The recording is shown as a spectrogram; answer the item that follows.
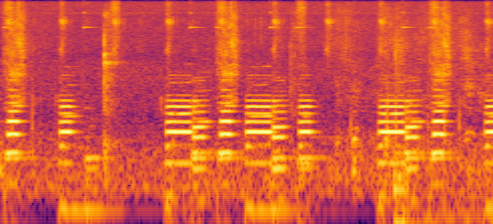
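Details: Keyboard music plays indoors in a small room, with faint talking and no animal sound.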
